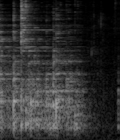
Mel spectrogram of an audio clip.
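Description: A metal pan clinks and scrapes on a kitchen counter as it is handled, a short cluster of bright metallic knocks up close.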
